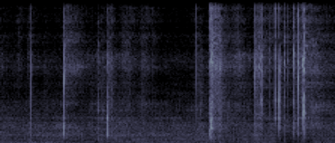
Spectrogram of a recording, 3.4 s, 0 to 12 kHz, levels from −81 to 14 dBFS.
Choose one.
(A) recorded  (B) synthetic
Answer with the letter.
B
